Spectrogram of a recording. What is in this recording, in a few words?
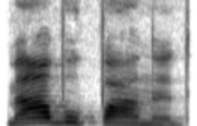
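Komi sentences, female; ме абу паныд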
